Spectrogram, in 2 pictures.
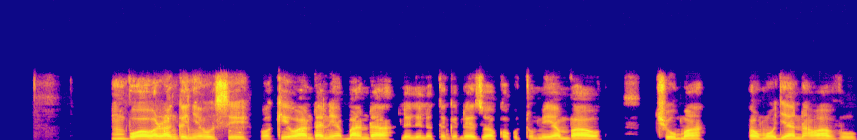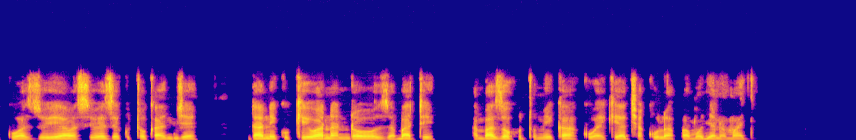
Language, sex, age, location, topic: Swahili, male, 25-35, Dar es Salaam, agriculture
